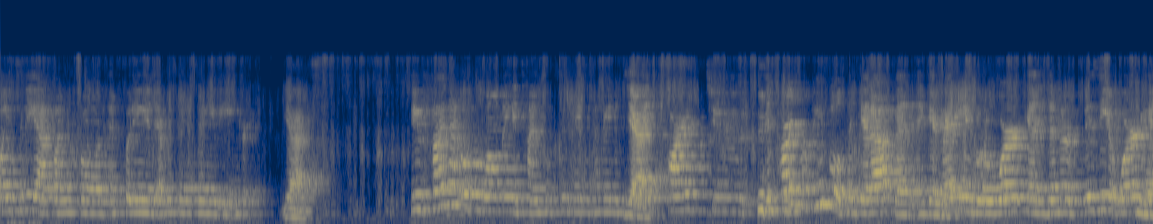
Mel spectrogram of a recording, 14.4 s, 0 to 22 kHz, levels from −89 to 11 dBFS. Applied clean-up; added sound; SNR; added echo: neural separator model SepFormer DNS4.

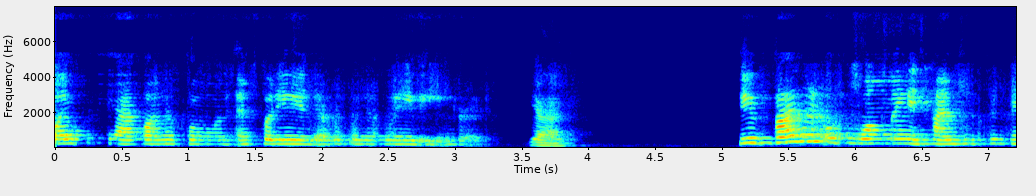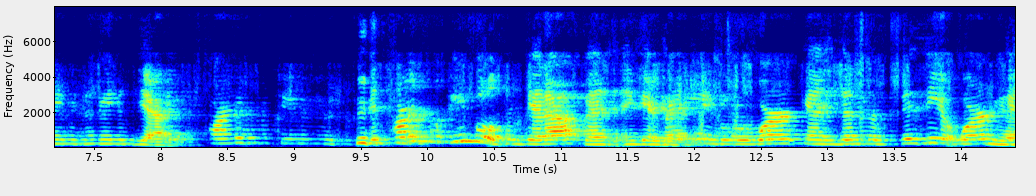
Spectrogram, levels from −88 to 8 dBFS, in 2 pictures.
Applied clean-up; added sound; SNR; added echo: neural mask model DeepFilterNet 3.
